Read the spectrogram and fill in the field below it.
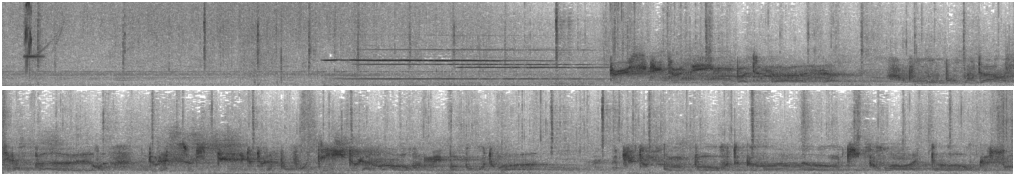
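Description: Heavy footsteps fall on a hard street.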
